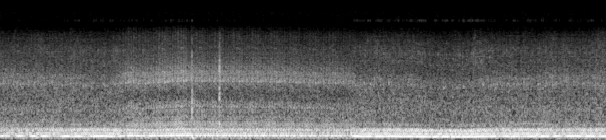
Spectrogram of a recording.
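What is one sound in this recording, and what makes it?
A sports car engine hums steadily, its pitch shifting as it speeds up and slows down.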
